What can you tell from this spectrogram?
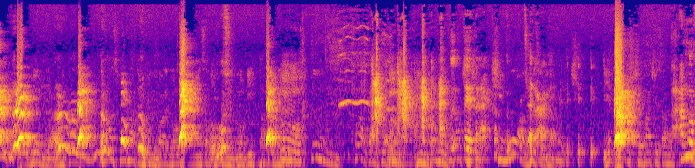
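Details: A Romanian dachshund (Teckel) responds to a man talking to it with short yips, whines and barks in a rising, talkative pattern, mixed with human speech.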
